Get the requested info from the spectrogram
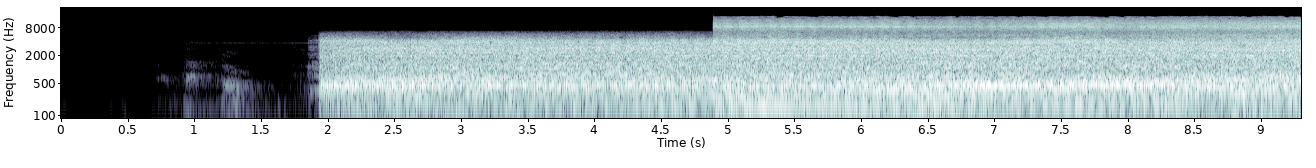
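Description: Racing Yamaha F1ZR two-stroke single-cylinder engine, bored to 116cc, running steadily. It comes in abruptly about two seconds in.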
